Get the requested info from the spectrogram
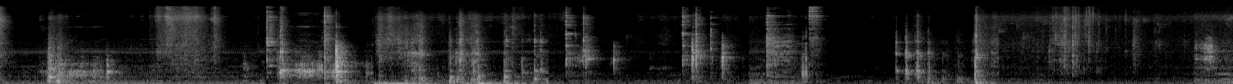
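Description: Metal spoon clinking and scraping against jars and bowls as jam and then olives are spooned out, an irregular run of clinks and taps with a brief lull partway through.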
